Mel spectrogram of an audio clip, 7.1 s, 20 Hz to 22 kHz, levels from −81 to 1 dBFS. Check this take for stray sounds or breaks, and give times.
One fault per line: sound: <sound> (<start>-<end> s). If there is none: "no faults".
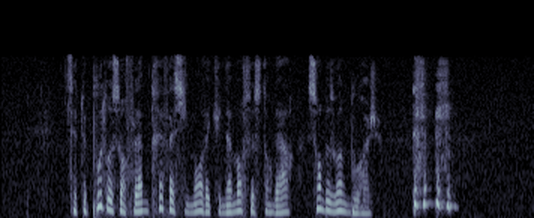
sound: cough (5.5-6.1 s)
